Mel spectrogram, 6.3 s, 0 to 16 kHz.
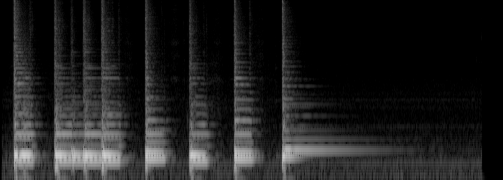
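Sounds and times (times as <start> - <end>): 
ukulele fanfare: 0.1 - 4.8.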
